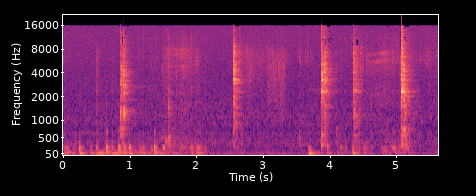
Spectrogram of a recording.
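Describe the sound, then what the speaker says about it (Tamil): Leftover rice being mixed with cumin and salt in a pot, a few separate scraping stirs and soft clinks spaced a second or so apart, close and fairly loud against a quiet background, with no talking. "இப்ப நல்லா எல்லாத்தையும் கலந்து விட்டுக்கலாம்"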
